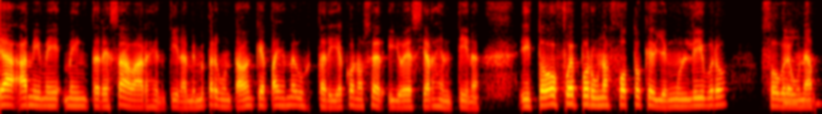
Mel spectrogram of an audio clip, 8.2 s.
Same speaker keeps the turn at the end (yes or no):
yes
